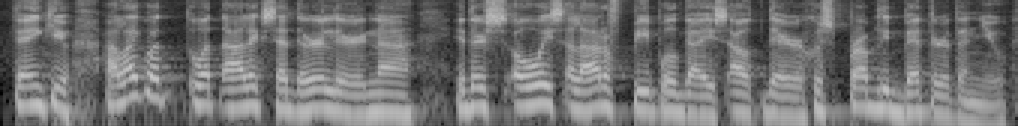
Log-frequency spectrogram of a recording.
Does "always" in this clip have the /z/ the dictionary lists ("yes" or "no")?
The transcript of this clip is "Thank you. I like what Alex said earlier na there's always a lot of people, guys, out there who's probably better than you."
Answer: no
